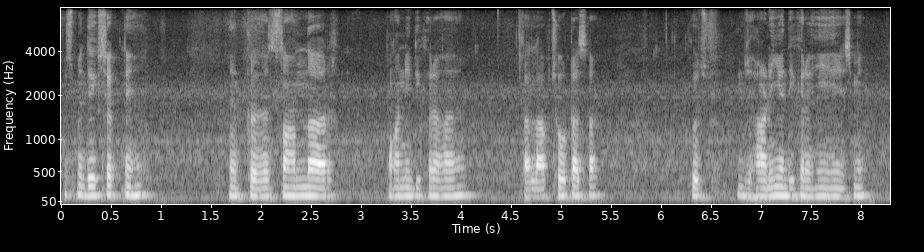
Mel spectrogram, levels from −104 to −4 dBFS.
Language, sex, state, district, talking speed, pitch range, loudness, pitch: Hindi, male, Rajasthan, Churu, 130 wpm, 125-135 Hz, -19 LUFS, 130 Hz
